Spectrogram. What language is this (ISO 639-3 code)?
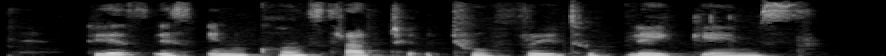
eng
